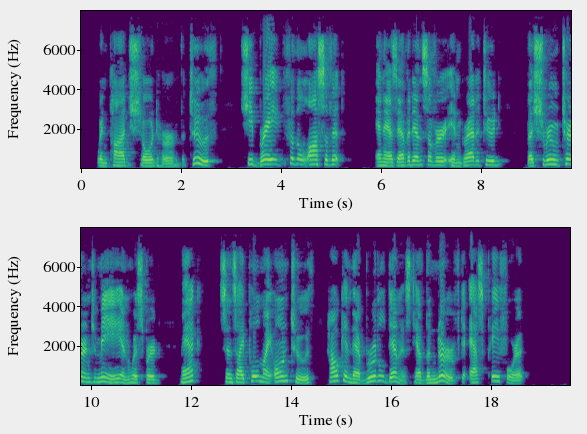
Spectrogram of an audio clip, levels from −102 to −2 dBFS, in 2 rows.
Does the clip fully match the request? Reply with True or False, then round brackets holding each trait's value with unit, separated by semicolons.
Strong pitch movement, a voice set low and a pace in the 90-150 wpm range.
False (5.7 semitones; 200 Hz; 140 wpm)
